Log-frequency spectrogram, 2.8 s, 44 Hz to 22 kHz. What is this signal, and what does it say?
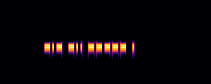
Morse code, heard as a keyed tone, about 44 wpm, 700 Hz. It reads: KD0E
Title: USA Call Signs - 3x Character Spacing - 45wpm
